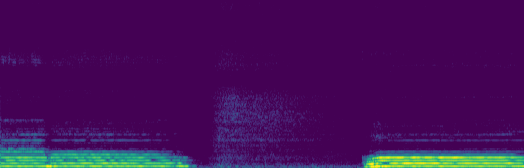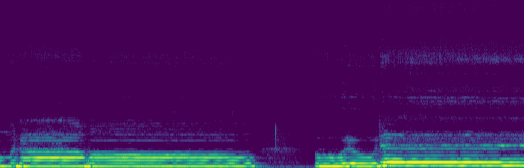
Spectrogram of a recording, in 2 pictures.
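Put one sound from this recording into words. A woman chants long, steady, held tones close by, pausing briefly between them.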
